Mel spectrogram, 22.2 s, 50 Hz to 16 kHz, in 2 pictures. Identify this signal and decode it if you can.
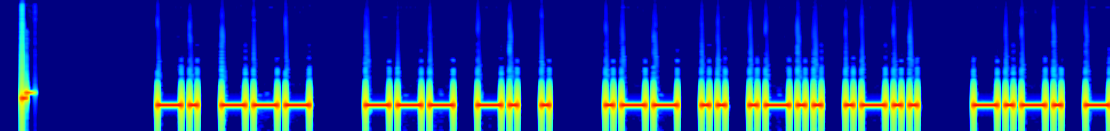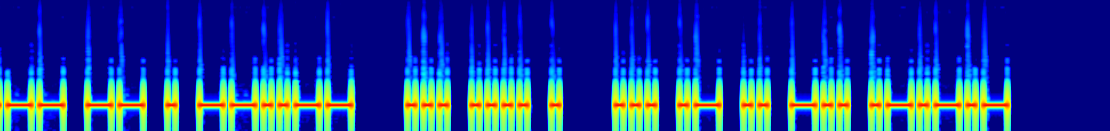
Morse code, heard as a keyed tone, about 15 wpm, 700 Hz. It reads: NO ONE WILL COME, SHE SAID.
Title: Sentences from Top 100 Words 15wpm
